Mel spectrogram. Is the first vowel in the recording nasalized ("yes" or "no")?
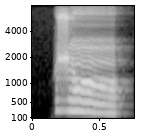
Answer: yes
